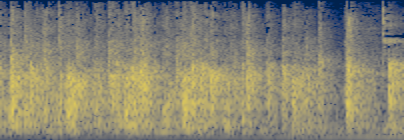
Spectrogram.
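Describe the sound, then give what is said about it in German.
A crowd applauds warmly, a dense, steady wash of many hands clapping at once, sustained without pause, with no voices standing out. “Ganz uh, herzlichen Applaus für Andrea Schmidt.”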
